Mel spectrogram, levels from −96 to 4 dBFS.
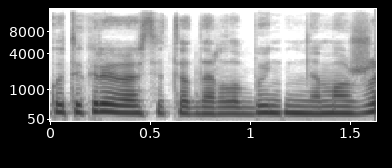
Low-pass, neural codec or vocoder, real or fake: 14.4 kHz; autoencoder, 48 kHz, 128 numbers a frame, DAC-VAE, trained on Japanese speech; fake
